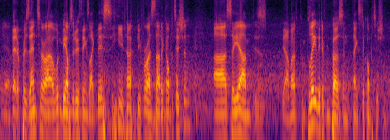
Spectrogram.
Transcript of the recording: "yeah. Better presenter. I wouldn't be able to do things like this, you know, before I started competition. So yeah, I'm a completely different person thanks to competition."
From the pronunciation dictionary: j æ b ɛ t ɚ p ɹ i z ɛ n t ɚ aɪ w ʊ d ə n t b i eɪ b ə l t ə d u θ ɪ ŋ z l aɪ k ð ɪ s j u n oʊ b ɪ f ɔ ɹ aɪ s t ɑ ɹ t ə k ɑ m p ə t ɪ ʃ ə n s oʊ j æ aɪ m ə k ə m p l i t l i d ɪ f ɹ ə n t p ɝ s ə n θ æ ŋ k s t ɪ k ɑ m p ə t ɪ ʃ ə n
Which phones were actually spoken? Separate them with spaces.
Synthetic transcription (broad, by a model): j b ɛ t ɚ p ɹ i z ɛ n t ɚ aɪ w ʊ d n b i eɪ ə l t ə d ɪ θ ɪ ŋ z l aɪ k ð ɪ s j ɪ n oʊ b ɪ f ɔ ɹ aɪ s t ɑ ɹ t ə k ɑ m p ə t ɪ ʃ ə n s oʊ j æ aɪ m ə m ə m p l i t l i d ɪ f ɹ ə n p ɝ s ə n θ æ ŋ k s t ɪ k ɑ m p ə t ɪ ʃ n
